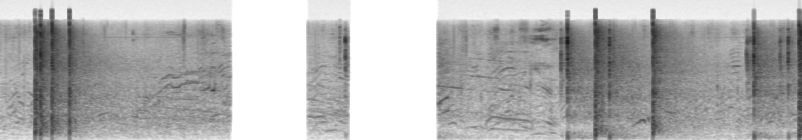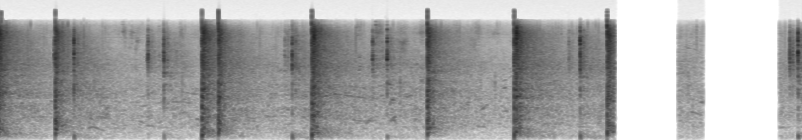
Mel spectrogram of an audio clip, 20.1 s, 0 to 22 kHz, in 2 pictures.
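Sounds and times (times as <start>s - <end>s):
fireworks bangs: 0.3s - 2.2s, 7.0s - 17.7s, 19.8s - 20.0s.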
